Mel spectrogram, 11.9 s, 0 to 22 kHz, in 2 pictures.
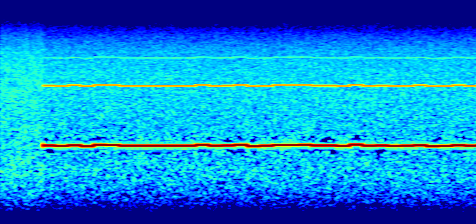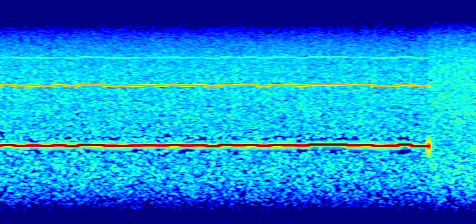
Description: FT8 (one signal), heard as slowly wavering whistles, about 6.25 baud.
